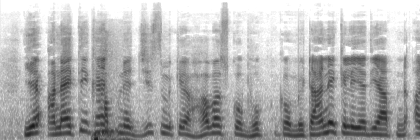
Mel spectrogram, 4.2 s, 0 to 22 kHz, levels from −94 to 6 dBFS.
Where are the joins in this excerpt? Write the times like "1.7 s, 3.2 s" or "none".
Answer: 1.0 s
